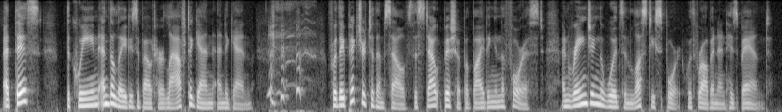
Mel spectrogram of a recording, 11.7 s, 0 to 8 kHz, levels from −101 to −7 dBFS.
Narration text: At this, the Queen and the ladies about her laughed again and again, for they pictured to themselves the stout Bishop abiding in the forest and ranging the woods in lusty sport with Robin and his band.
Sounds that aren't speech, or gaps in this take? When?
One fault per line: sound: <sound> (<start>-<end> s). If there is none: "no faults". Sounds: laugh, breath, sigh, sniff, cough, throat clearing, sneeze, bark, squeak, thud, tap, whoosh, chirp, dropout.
sound: laugh (4.0-4.8 s)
